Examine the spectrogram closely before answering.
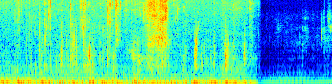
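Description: A woman chews food loudly close up.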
